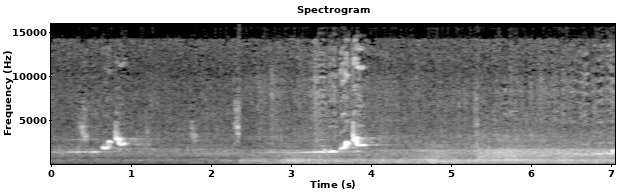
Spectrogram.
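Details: Japanese bush warbler singing its hoo-hokekyo song in spring, recorded by smartphone from a home window: a long, steady whistled note, then a quick rising flourish, given twice, over a broad hum of background noise.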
